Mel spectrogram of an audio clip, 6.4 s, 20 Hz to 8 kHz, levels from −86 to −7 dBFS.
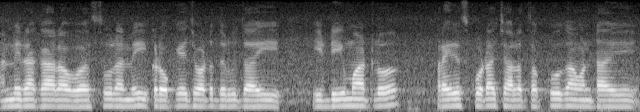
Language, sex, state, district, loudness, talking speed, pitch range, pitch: Telugu, male, Andhra Pradesh, Krishna, -17 LUFS, 140 wpm, 125-130 Hz, 125 Hz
